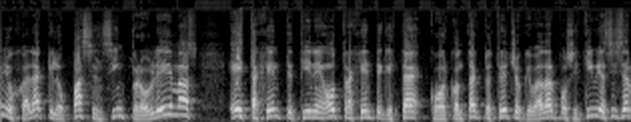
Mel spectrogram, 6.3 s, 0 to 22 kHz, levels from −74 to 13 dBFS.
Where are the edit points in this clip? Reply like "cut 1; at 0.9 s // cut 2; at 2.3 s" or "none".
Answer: none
